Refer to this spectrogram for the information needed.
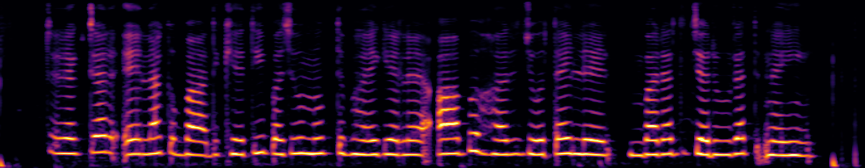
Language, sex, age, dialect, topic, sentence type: Maithili, female, 25-30, Bajjika, agriculture, statement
